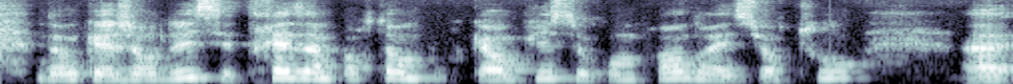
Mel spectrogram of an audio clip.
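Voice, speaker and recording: A woman speaks with fairly even intonation. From outside France. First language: not French (speaking French). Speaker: design system trainer. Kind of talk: webinar panel discussion.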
